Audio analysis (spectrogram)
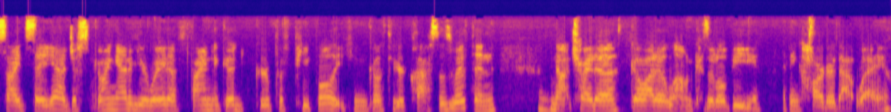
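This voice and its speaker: With monotone, flat intonation and very even loudness, a woman speaks in an American accent, the sound dry and close with no echo. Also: fairly low pitch for a woman, fairly quick pace. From US Midwest, southern Iowa. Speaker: dietetics student. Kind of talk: interview. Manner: hesitant, many fillers.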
